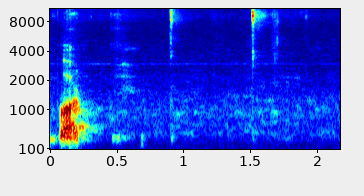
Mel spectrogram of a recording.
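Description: A brief bit of a man's voice at the start, then two sharp computer mouse clicks a little over half a second apart, selecting the text in a browser search box.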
